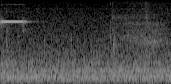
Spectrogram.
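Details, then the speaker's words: Kangaroo enteral feeding pump switched on with its single power button after loading the set: one brief high electronic beep followed by quiet room hum; feeding pump power-on beep. "to turn it on I have one power button so I can go ahead and click it and it'll load up"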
